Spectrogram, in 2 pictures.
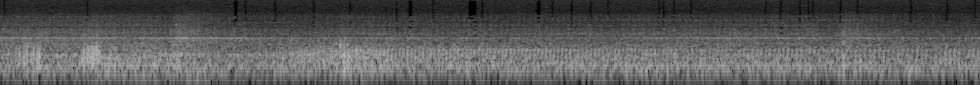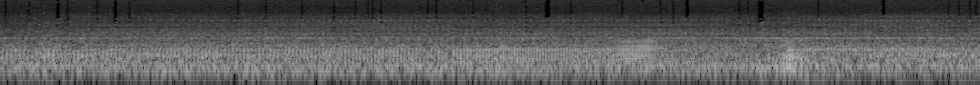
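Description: Wind buffets loudly against the rider.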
